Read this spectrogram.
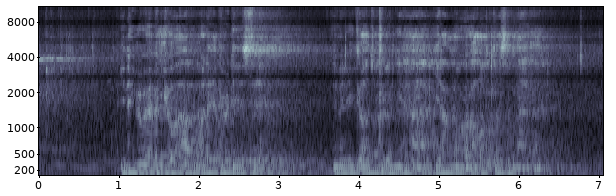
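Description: A man sings into a microphone through loud speakers.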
